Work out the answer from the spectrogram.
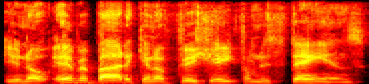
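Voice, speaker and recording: An older man with a gravelly, somewhat high voice recalls his years officiating. He speaks in an easygoing, halting way, circling back over his words. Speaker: guest sports official. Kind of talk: casual interview chat.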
